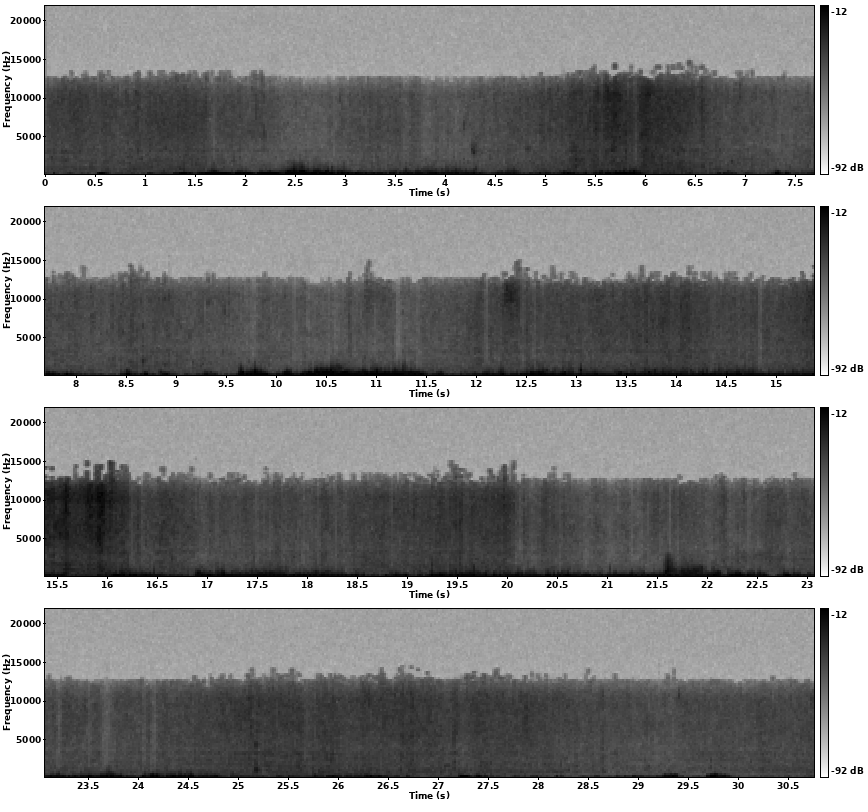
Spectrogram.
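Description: Wind buffeting the microphone in gusts, with small waves washing over the shoreline rocks.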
